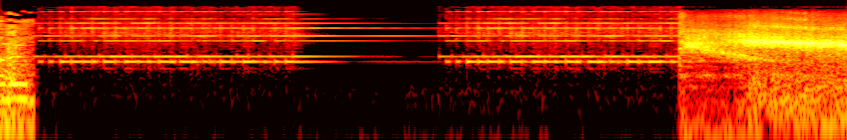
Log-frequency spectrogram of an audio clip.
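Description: Electronic phone ringtone: a steady chord of several tones rings twice with a short break between. About three and a half seconds in, a loud whoosh sound effect falling in pitch cuts in over it.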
